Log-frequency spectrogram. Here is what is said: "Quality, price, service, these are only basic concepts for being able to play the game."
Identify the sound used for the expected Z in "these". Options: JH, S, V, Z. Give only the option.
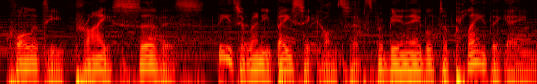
Z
